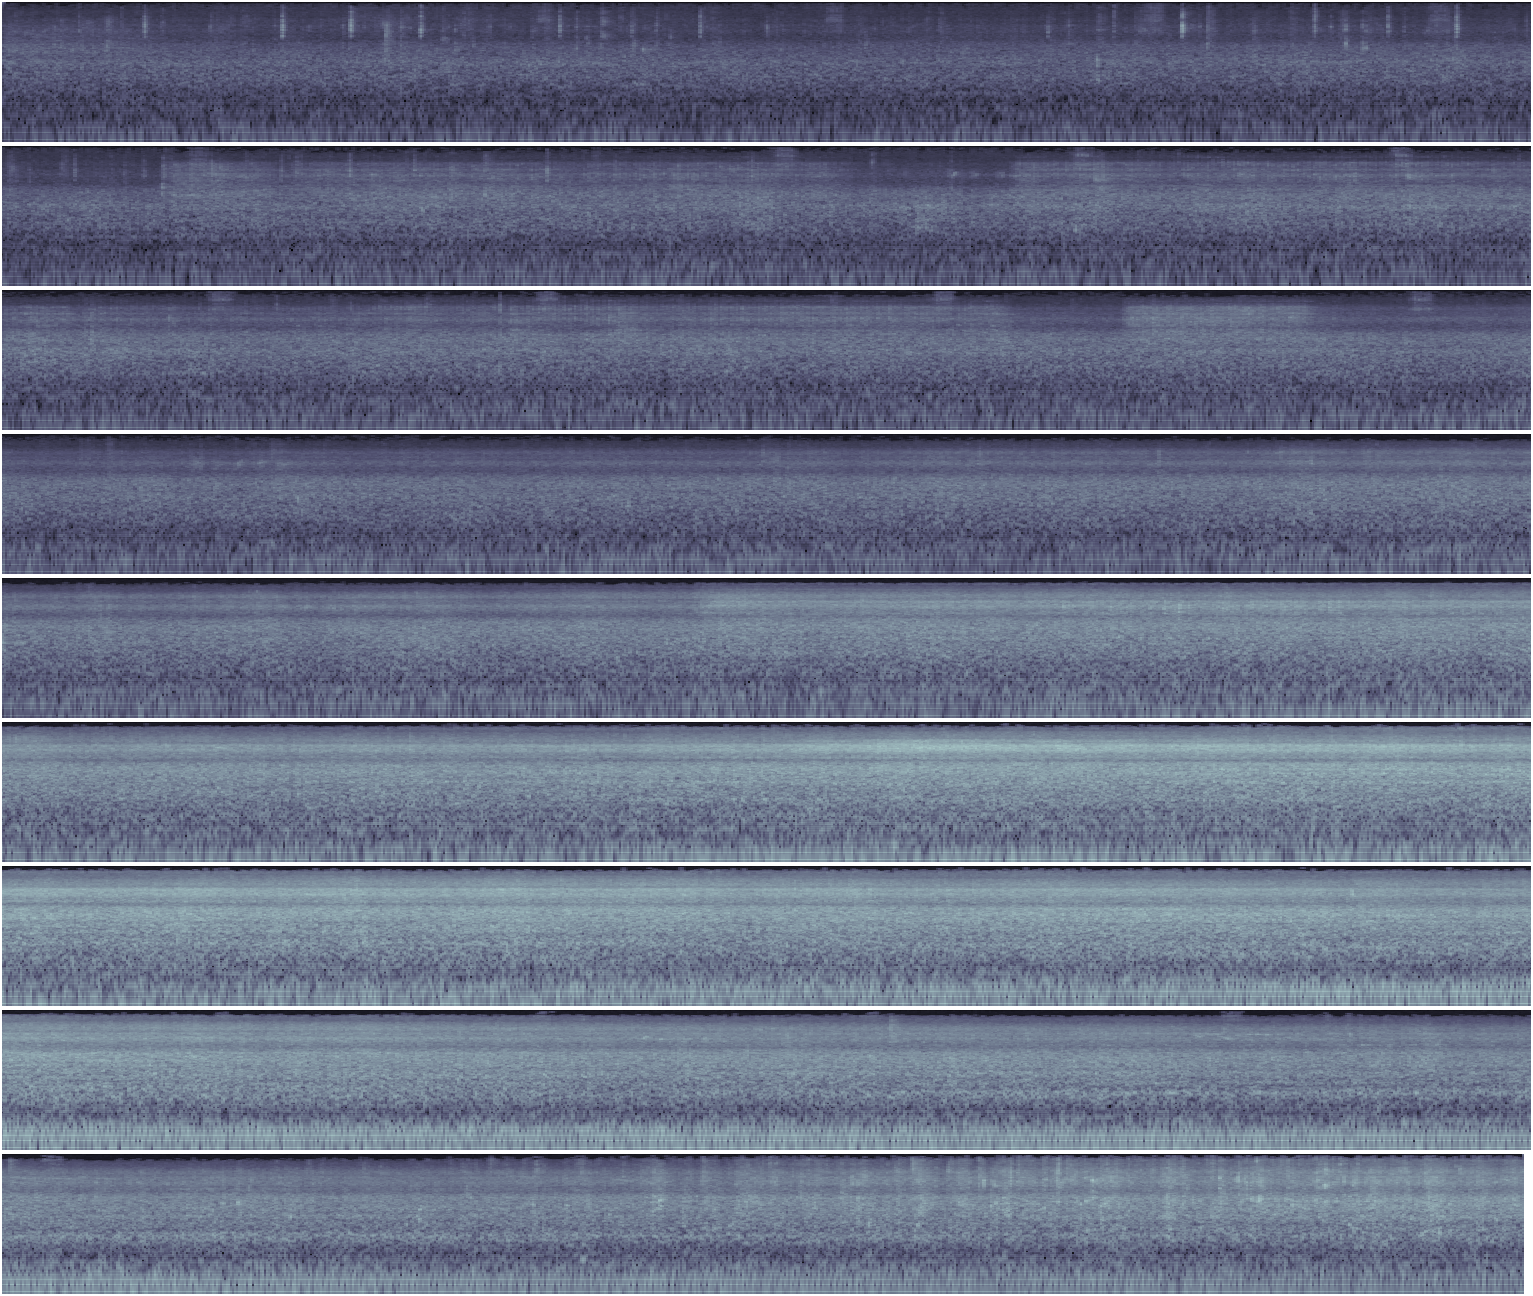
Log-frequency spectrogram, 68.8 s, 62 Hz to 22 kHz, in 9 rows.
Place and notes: Britzer Verbindungs-Kanal, Baumschulenweg, Berlin - ship passing, engine drone
canal (Britzer Verbindungskanal), cargo ship passing, engine drone, waves
(SD702, Audio Technica BP4025)
Berlin, Germany, 17 August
